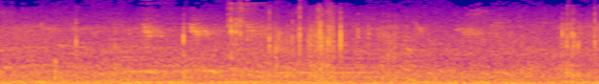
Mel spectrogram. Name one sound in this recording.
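A young woman crunches on a crisp chip.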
